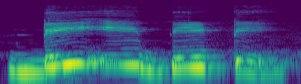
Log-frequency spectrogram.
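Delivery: letters one by one, slowly; spelling out letters. Shown as a demonstration. Teacher spelling the word for students, slow. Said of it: "अगला word है डेट".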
